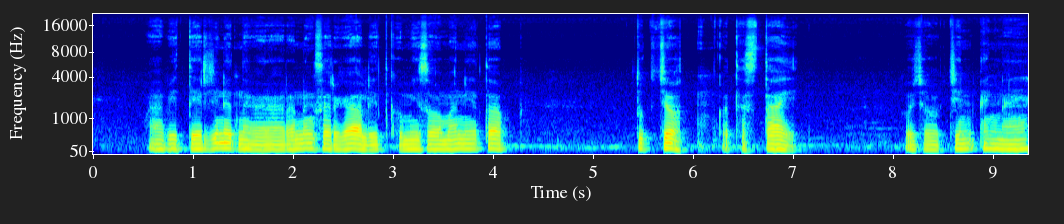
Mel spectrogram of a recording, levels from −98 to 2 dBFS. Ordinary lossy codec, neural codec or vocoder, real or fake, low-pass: none; vocoder, 44.1 kHz, 128 mel bands every 512 samples, BigVGAN v2; fake; none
